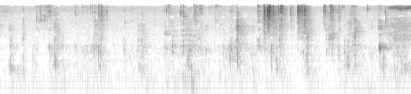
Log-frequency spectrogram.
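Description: Close-up eating sounds: two people chewing baked fish with their mouths, giving many soft, irregular wet smacks and clicks.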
